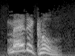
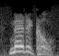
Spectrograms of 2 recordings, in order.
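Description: First: Higher, even more desperate raw cry; gritty plaintive shout. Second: Loud raw cry for a medic; gritty plaintive shout. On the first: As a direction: call again, rising and pleading. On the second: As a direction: call out hoarse and pleading. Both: Acted. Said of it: "her voice gritty and plaintive".

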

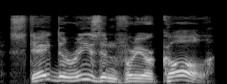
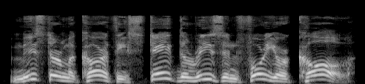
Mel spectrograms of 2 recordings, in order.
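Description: First: Slow, loud gruff commander; gruff booming voice. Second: Slow, louder gruff demand; gruff booming voice. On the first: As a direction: bark the order, slowly. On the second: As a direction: repeat the order, heavier and slower. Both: A narrator's reading. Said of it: "his gruff voice boomed".

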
